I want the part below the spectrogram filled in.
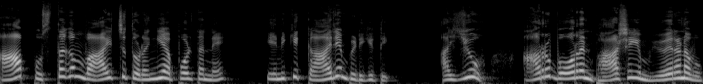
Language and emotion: Malayalam, disgusted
